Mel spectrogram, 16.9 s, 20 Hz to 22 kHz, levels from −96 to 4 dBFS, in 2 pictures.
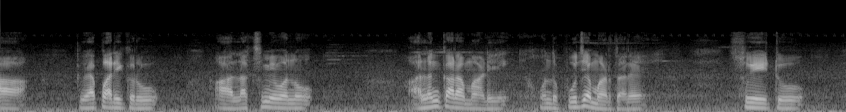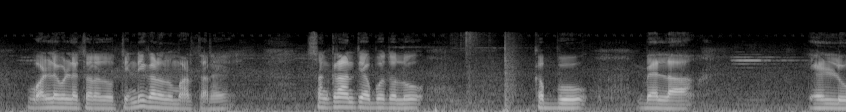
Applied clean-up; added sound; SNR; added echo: none; Drawer open or close; 18 dB; none.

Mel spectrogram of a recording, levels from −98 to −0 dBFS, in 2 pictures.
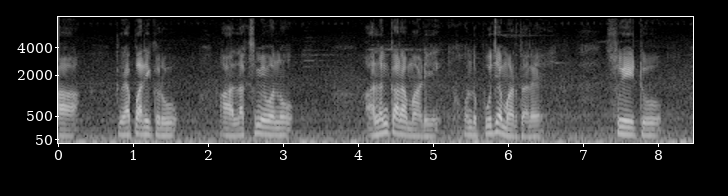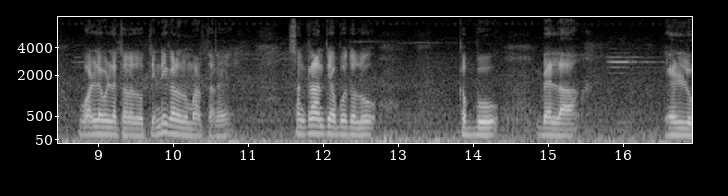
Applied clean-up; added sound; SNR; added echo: none; none; none; none.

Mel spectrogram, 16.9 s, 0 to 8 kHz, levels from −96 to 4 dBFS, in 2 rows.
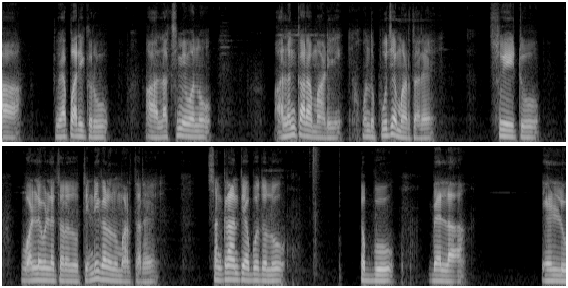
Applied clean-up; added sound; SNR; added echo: neural mask model RNNoise.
